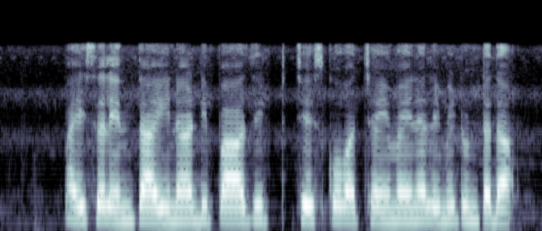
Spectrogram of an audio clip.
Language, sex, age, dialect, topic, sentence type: Telugu, female, 36-40, Telangana, banking, question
